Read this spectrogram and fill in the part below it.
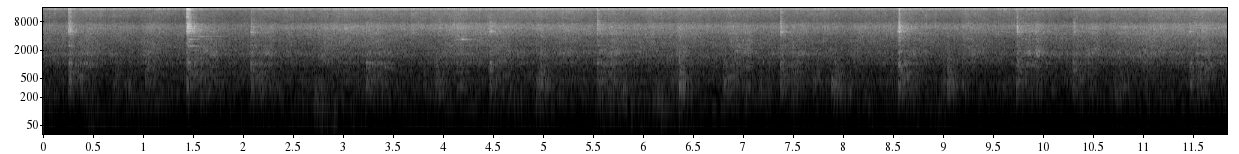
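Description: Brinjal sautéed with homemade red masala in a pan for a wedding-style vegetable dish: a steady, close sizzle with scattered scrapes and ticks of stirring, carrying on alone without any talk.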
